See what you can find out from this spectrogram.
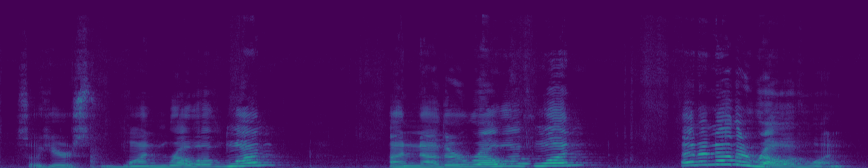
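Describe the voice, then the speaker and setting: A woman's pitch swings very widely as noticeable noise carries on behind her. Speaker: elementary school teacher. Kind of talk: lesson for young pupils.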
